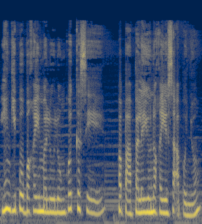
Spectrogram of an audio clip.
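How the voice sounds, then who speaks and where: A woman's voice: medium pitch, steady tone, normal speed, darkish tone, faint music behind, close to an everyday voice. An actress playing a respectful, repentant grown daughter and young mother with a Filipino accent in a radio drama, speaking earnestly and politely. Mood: tentative. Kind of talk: Tagalog radio drama acting.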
